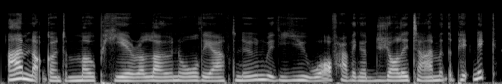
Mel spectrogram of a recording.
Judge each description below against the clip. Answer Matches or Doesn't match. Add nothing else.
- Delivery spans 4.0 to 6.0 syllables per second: Matches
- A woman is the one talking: Matches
